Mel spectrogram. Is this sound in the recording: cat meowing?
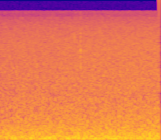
no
